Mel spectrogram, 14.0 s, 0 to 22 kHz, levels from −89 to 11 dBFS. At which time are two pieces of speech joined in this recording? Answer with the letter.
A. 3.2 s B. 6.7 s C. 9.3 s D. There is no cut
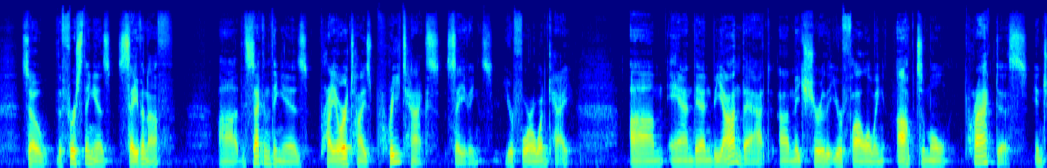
B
